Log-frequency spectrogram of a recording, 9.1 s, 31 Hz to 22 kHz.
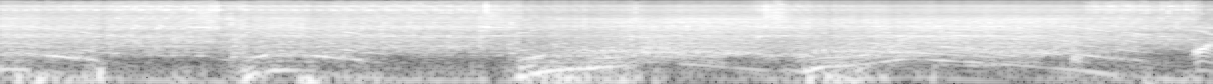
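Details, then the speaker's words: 2003 Jaguar XJ8 (X308) V8 running rough, entering restricted performance mode, with knock sensor A/B and bank 2 O2 sensor codes; repeated revs rise lazily and unevenly, hesitation on throttle tip-in, owner suspects vacuum leak. "And I think we've got a vacuum leak, but I it sounds like there's just hesitation."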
